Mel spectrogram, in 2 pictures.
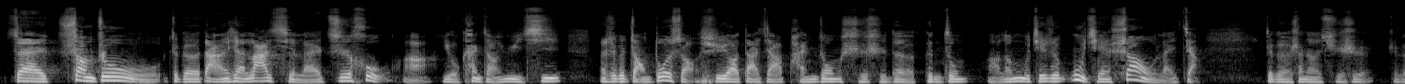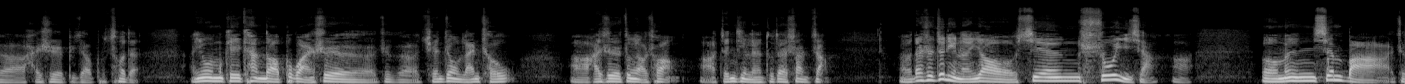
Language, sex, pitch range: Chinese, male, 115-150 Hz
